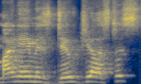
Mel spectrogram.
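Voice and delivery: high, loud, pompous duke-like nobleman voice.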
